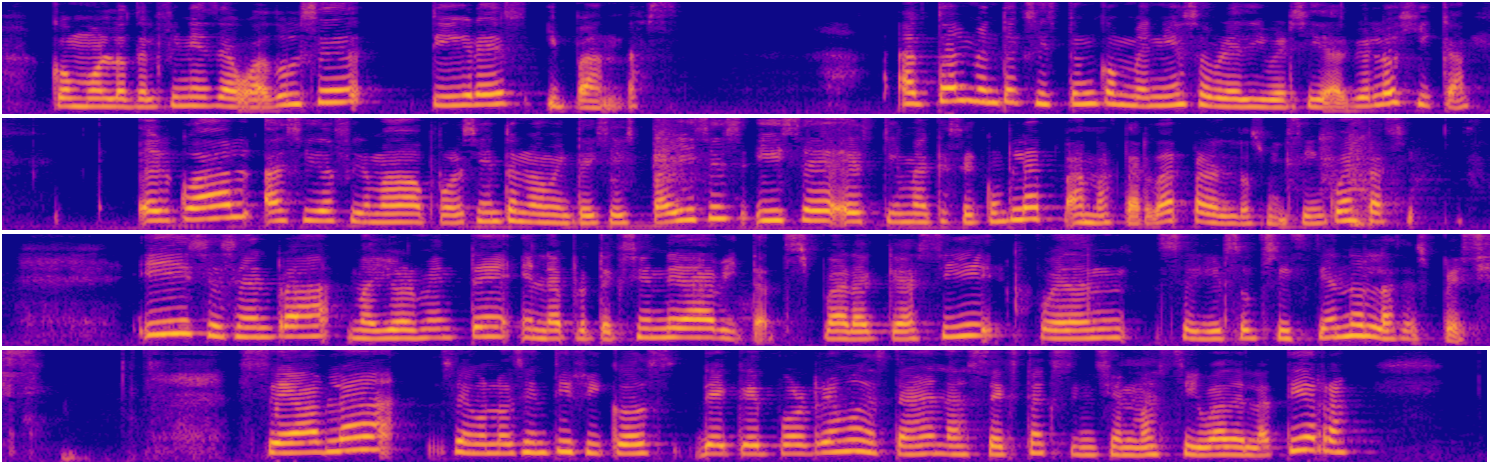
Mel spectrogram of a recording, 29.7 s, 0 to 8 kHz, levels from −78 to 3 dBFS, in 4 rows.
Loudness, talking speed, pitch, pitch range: -17 LUFS, 140 wpm, 240 Hz, 215-275 Hz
